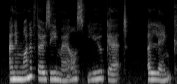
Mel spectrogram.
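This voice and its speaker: Fairly even intonation runs through this woman's speech. Her voice is somewhat breathy. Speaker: breathwork facilitator. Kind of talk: casual chat before a guided breathwork session. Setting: live stream. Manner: warm, unscripted.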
